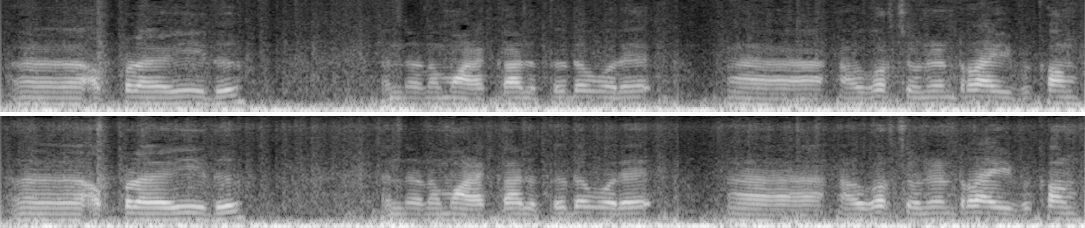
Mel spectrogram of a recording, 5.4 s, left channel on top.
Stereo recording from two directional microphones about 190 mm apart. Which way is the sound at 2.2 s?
5° left (ahead or behind).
